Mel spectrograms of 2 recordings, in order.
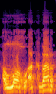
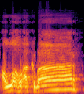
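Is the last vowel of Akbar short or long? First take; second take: short; long. First: The last vowel of Akbar is short. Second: The last vowel of Akbar is drawn out. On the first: God is the greatest. The speaker calls it right. "Allah Maha Besar" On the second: The meaning is changed into something wrong. The speaker calls it wrong. "Allah itu darah"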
